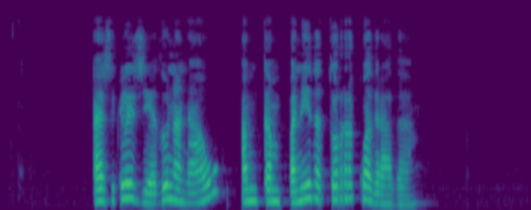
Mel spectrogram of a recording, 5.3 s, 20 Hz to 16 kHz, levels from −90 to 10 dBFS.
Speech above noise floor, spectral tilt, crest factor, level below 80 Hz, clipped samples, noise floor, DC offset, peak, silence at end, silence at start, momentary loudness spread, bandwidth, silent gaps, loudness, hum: 56 dB; -6 dB/octave; 24 dB; -82 dBFS; under 0.1%; -84 dBFS; under 0.1%; -8 dBFS; 1.15 s; 0.95 s; 7 LU; 11.5 kHz; none; -28 LUFS; none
